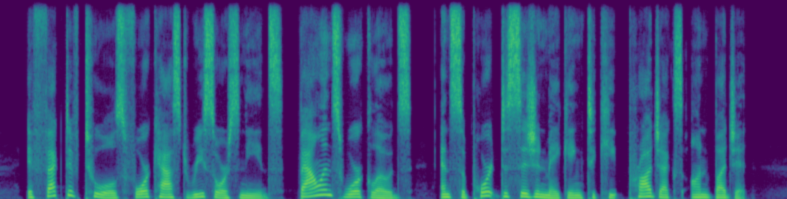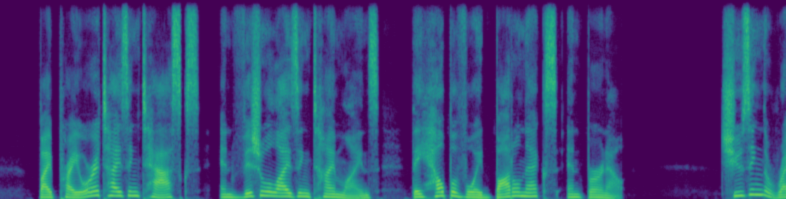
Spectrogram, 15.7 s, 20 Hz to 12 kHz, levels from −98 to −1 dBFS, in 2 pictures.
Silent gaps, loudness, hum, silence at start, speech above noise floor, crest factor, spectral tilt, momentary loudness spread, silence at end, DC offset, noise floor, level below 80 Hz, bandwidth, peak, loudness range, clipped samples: none; -24 LUFS; none; 0.25 s; 61 dB; 18 dB; -4 dB/octave; 7 LU; 0 s; under 0.1%; -85 dBFS; -52 dBFS; 12 kHz; -6 dBFS; 2 LU; under 0.1%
